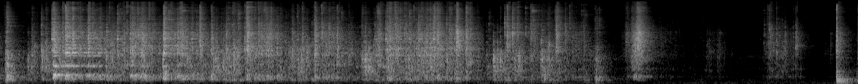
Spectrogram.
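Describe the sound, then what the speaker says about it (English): Cubed ice pours from a refrigerator ice dispenser into a jug as a dense clatter of tumbling cubes. The rattle runs for about six seconds, then thins to a few scattered clinks and a final knock. "I'm going to fill this up from my ice dispenser."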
